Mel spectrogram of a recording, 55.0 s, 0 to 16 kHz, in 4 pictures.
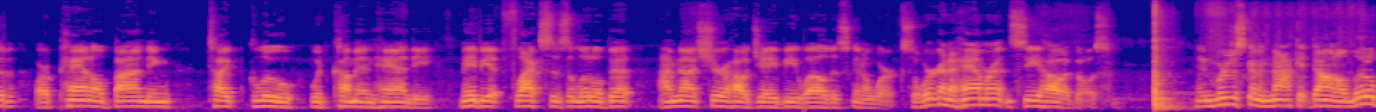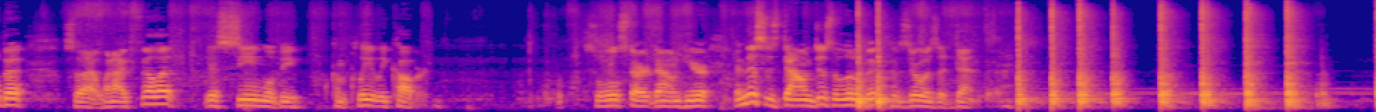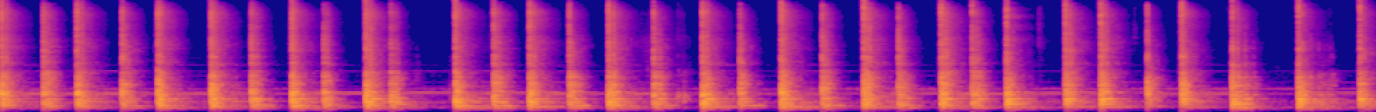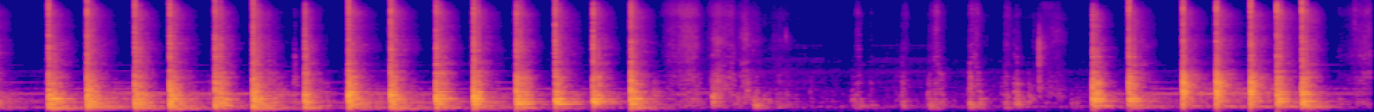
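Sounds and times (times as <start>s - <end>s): body hammer tapping sheet steel: 11.6s - 12.0s, 23.8s - 48.0s, 52.2s - 54.8s.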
